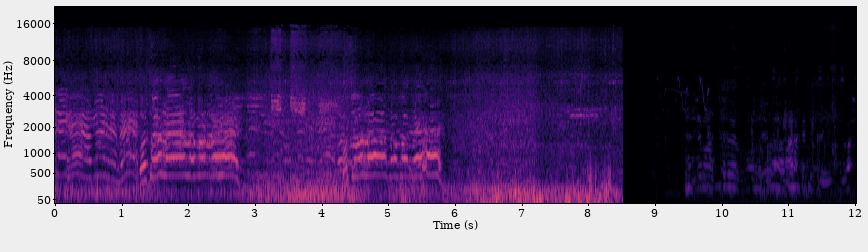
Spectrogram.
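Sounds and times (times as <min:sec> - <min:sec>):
riders shouting a slogan: 0:00.0 - 0:05.9
many motorcycles rumbling: 0:00.0 - 0:08.5.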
